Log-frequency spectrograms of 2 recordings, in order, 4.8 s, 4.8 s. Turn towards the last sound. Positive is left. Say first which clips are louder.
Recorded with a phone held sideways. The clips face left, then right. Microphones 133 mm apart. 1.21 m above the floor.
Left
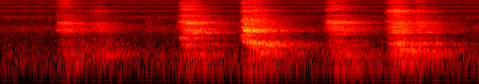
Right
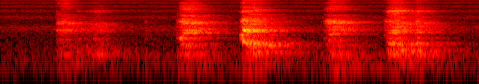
# right 2 dB
turn(degrees=-70)  # may be behind; listen again after turning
